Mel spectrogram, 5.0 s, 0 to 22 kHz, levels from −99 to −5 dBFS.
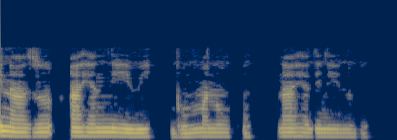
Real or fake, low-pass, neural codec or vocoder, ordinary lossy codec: real; 5.4 kHz; none; none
